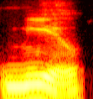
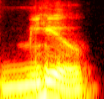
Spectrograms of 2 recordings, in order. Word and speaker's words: mu: how you pronounce it mu like Mewtwo from Pokemon it's not U it's mu um and the s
